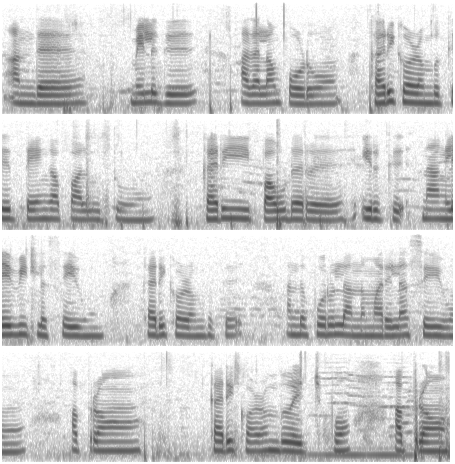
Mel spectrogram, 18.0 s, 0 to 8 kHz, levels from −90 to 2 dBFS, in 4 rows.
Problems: none marked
